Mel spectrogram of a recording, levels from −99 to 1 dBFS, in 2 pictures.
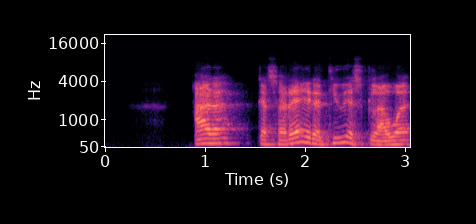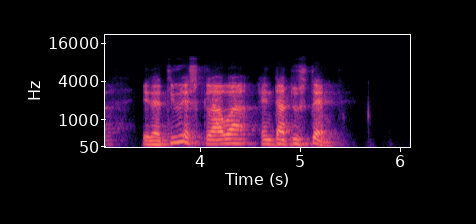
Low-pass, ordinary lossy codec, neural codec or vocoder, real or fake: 7.2 kHz; Opus, 16 kbps; codec, 16 kHz, 16 kbps, FreqCodec, smaller model; fake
